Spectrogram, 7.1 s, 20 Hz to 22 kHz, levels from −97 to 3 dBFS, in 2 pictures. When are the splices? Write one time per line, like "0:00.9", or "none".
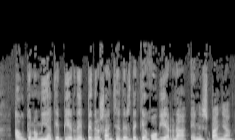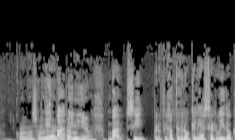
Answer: none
